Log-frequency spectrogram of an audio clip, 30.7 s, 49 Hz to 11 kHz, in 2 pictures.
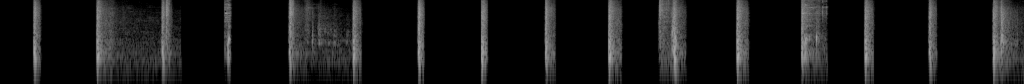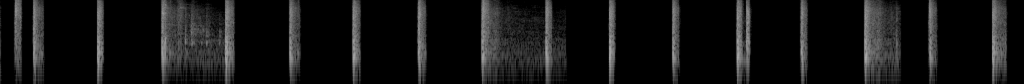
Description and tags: Loop at 125 beats per minute of electronic samples that can be used as snare drum. Each sound in the pattern is slightly different from the others.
